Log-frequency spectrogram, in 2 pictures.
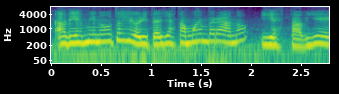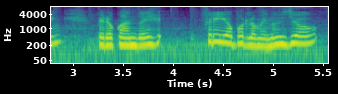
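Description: Chatty young woman, slightly high voice. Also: quick pace, soft background music. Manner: chatty, expressive, gestures while talking. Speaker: vlogger, university student in Austria. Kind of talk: casual chat. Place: outdoor garden bench by a building.

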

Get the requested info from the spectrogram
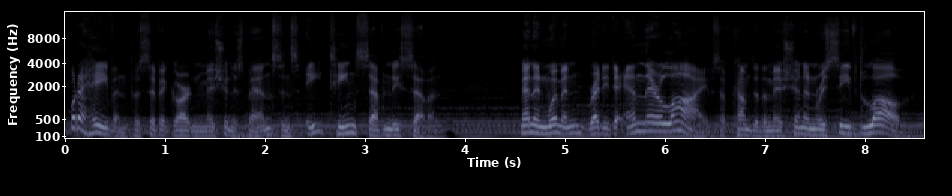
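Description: Dramatic radio announcer, animated man. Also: mid-range voice. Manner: dramatic, measured delivery. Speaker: announcer and narrator. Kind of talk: scripted radio drama narration. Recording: music under the voice. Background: music.

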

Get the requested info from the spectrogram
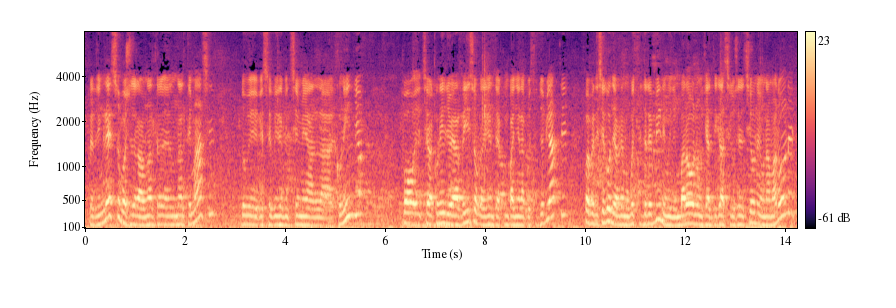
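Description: A man's voice: mid-range voice, sing-song, fairly quick, a crowd in the background, rough recording. A man in his forties from Umbria, a chef talking in detail during an on-camera interview, with frequent fillers and restarts. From Umbria, Italy. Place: busy restaurant kitchen during service. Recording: kitchen noise behind.

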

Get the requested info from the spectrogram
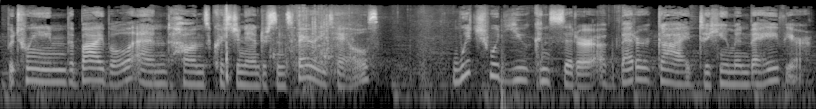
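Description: A woman's voice: lowish voice, normal speed, vocal fry, over music. An actress playing a bookish, romantic and courteous woman survivor in a video game, speaking formally and thoughtfully. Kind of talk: video game cutscene dialogue.

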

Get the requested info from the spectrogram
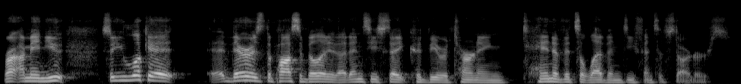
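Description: A young man hosting a sports podcast over a video call, talking in a measured, analytical way at a desk microphone. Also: mid-range voice, fairly bright tone, no room sound, clean studio sound. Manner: measured, analytical, restarts phrases. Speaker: podcast host. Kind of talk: casual sports talk. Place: indoor room.

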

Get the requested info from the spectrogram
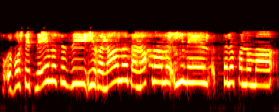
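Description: A thin, muffled phone line carries a woman's high voice. She is a call-centre agent and not a native speaker of German. Her phrasing is halting and she pushes the customer through each step. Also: fairly even intonation. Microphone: telephone.

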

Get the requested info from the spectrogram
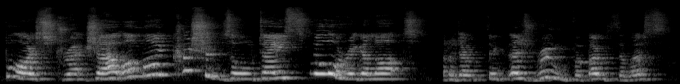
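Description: A woman voicing a lazy, brusque storybook badger with a loud, barking delivery. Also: high voice, expressive, unhurried, voice pushed up. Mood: brusque refusal. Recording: roomy classroom, distant mic.

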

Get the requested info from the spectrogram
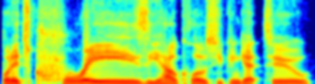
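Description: A man in his thirties chats casually as he shows off items to friends. His voice has a middle pitch and sounds close and dry, as on a studio mic in a small room. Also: slow, clear, resonant tone, no room sound. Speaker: panelist showing collectibles. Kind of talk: casual show-and-tell chat. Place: small room of collectibles at home, video call. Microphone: close studio mic on arm, headphones.

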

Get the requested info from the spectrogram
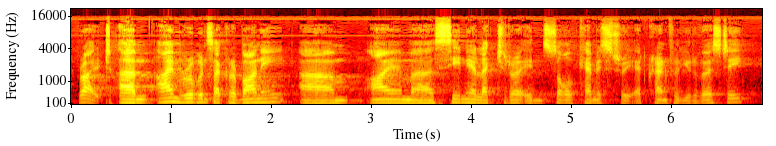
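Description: A man in his forties, from Malaysia, giving a polite, measured university lecture at a stand microphone with frequent ums and uhs. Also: medium pitch, fairly even intonation. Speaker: guest lecturer. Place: large lecture hall, standing at a lectern. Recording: long hall reverb.

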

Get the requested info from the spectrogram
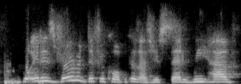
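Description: A woman's voice: fairly high pitch, normal speed, a little mellow. A young African woman co-hosting a casual discussion from home over a video call, talking with passion and gesturing. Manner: passionate, gestures while talking, some restarts. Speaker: co-host. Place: indoors at home. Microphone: video call, front camera. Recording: muffled video call audio.

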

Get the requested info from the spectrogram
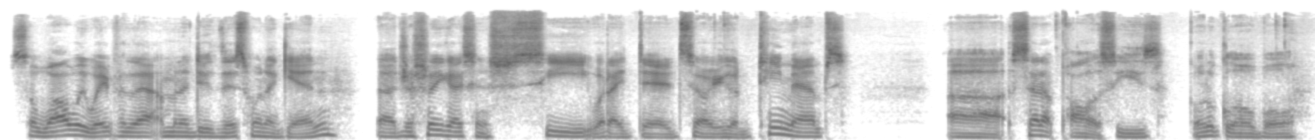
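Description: A man presenting a software tutorial in a casual, informal way, thinking aloud as he goes. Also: fairly low pitch, no room sound. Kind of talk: casual screen-share software walkthrough.

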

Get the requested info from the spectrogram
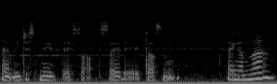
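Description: A woman's voice: medium pitch, brisk, darkish tone, slight background noise. A woman chatting casually on a live game stream, rambling as she plays and thanking viewers by name. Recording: game music playing underneath.

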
